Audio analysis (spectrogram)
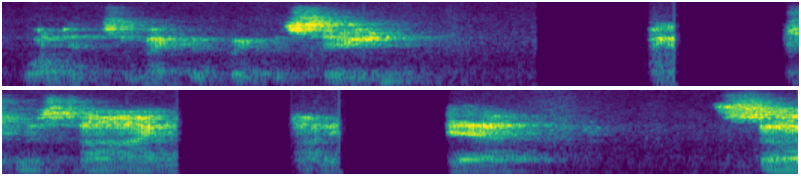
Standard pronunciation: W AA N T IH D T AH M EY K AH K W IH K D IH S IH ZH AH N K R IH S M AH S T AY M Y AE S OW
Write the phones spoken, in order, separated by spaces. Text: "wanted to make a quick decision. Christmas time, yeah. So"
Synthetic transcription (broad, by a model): W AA N T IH D T AH M EY K AH K W IH K D IH S IH ZH AH N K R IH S M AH S T AY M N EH S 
